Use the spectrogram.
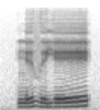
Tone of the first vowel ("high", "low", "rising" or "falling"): rising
